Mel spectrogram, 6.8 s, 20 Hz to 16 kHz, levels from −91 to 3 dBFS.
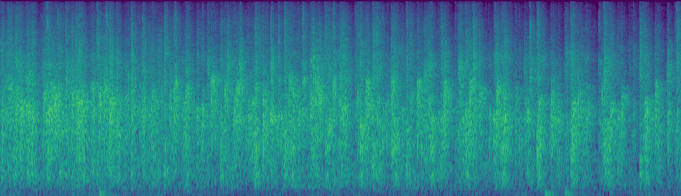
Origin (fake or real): real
